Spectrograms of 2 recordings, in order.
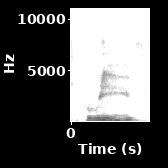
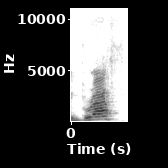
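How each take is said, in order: First: "breathe" with a long "ee" and voiced final th; "breathe" said softly with a long E. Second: "breath" as if there were no final E; short-E breath. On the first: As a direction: stretch the vowel in "breathe", rhyming with seethe. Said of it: "but we have it there". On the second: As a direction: say "breath" to rhyme with death. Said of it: "didn't have the E, it would be breath". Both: Shown as a demonstration.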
